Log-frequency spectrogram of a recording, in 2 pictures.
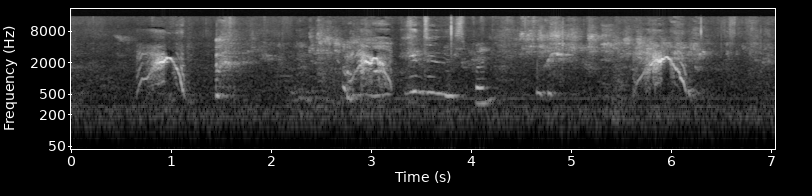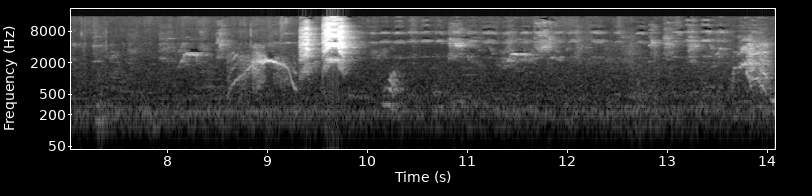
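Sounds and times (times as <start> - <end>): bird squawking harshly: 0.6 - 1.2, 2.7 - 3.3, 5.6 - 6.3, 8.6 - 9.9.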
